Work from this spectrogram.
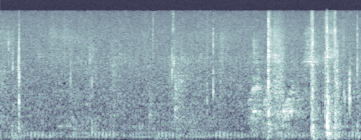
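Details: Siberian cat kittens purring, a low, steady rumbling throb for about three seconds, then a few sharp knocks and handling noises close by toward the end.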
